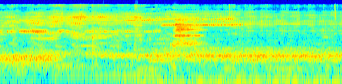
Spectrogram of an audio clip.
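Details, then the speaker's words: Washing machine spin dryer just after its motor seal was oiled: a steady, smooth whirr with light ticking from the timer knob's mechanism. There is no grinding or scraping, so the dryer noise is fixed. "देखिए कितना ज्यादा smooth हो चुका है और इसमें जो टर की आवाज आ रही है वो इस बटन की आ रही है।"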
